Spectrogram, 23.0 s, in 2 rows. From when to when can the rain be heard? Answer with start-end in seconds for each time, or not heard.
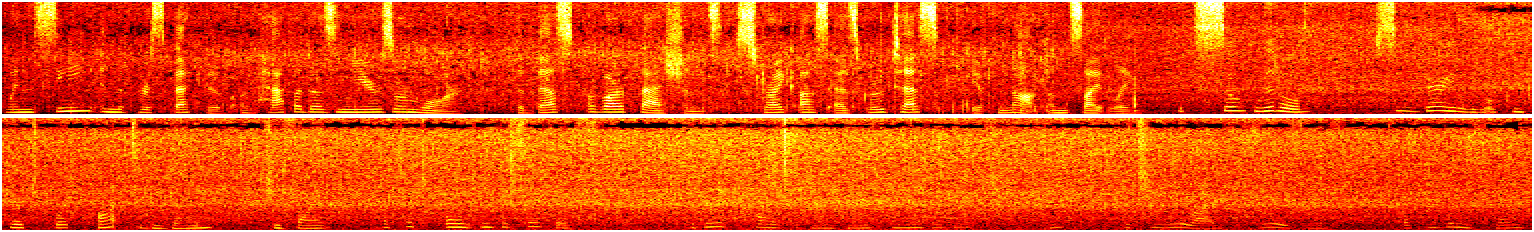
0.0-22.9.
